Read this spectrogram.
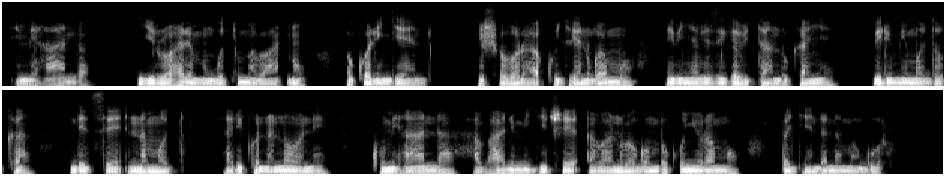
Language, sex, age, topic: Kinyarwanda, male, 18-24, government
